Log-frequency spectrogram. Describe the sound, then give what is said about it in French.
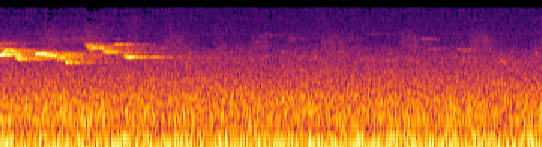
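A common blackbird sings a brief, soft, fluty phrase at the start in the morning, before the sun has reached the trees. It then falls quiet over a steady low rumble of outdoor background noise. “Sauf qu'en fait, c'est un merle, à la réflexion.”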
